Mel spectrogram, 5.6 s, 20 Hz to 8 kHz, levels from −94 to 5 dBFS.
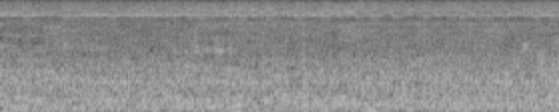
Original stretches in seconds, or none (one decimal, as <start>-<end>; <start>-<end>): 1.3-1.8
